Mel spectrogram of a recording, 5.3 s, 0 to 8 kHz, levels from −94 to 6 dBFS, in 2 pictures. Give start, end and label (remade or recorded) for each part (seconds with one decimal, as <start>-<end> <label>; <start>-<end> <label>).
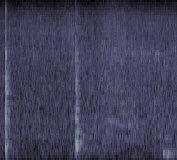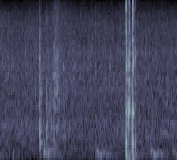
0.0-5.3 recorded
